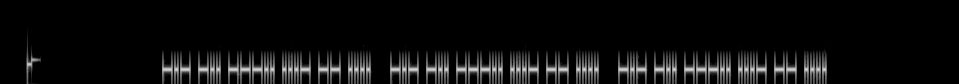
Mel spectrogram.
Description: Morse code, heard as a keyed tone, about 40 wpm, 700 Hz. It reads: KD8VMH KD8VMH KD8VMH
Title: USA Call Signs Repeated 3x 40wpm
